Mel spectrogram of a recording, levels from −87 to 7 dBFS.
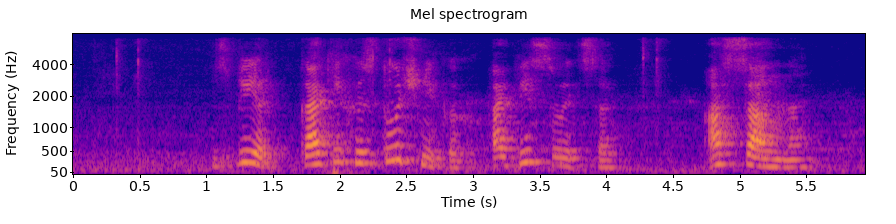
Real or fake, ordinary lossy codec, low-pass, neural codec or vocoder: fake; AAC, 48 kbps; 7.2 kHz; vocoder, 44.1 kHz, 128 mel bands, Pupu-Vocoder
